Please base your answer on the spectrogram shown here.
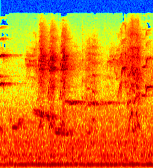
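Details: White-faced heron (Egretta novaehollandiae) gives harsh, rasping squawks in two bursts about a second and a half apart, with thin whistled tones from other birds and a low hum behind.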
